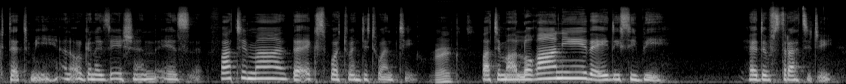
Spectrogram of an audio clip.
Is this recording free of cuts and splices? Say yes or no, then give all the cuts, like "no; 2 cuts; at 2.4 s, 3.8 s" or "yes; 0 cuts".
yes; 0 cuts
